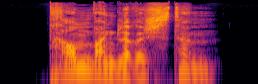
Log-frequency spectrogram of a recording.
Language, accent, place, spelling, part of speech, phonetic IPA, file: German, Germany, Berlin, traumwandlerischstem, adjective, [ˈtʁaʊ̯mˌvandləʁɪʃstəm], De-traumwandlerischstem.ogg
- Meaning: strong dative masculine/neuter singular superlative degree of traumwandlerisch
